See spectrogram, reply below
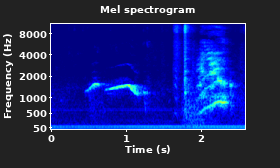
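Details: Amazon parrot kept as a pet, talking and mimicking words; here a clear whistled note rising then gliding steadily, followed by a noisy burst and a second bright whistled phrase dropping in pitch, with background music.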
